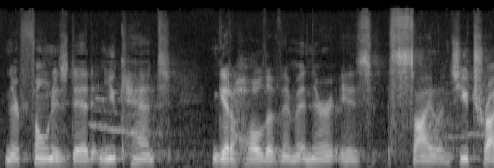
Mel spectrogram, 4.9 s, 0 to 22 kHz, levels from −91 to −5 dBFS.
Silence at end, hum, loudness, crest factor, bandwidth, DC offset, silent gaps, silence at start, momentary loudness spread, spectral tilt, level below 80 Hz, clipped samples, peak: 0 s; none; -31 LUFS; 22 dB; 17.5 kHz; under 0.1%; none; 0.05 s; 7 LU; -3.5 dB/octave; -74 dBFS; under 0.1%; -10 dBFS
